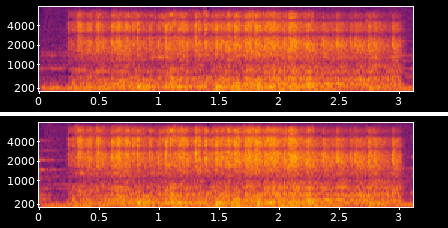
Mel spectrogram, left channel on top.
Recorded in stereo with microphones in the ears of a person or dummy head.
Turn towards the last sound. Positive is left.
turn(degrees=-10)  # may be behind; listen again after turning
